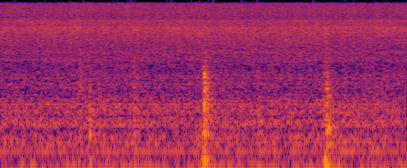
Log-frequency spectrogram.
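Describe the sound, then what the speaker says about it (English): Small rolled ground beef balls sizzling in a pan, a steady bright hiss throughout with a couple of faint clicks or pops. "Got my ground beef. I got them rolled up to little balls. Got that cooking."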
